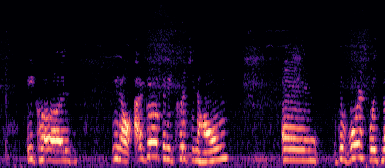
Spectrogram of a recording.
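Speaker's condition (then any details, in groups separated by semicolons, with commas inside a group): Spastic quadriplegic cerebral palsy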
